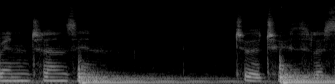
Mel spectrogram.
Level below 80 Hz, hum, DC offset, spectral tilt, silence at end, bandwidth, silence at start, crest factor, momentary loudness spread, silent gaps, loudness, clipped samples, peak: -44 dBFS; none; under 0.1%; -6.5 dB/octave; 0 s; 15.5 kHz; 0 s; 18 dB; 14 LU; none; -34 LUFS; under 0.1%; -14 dBFS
